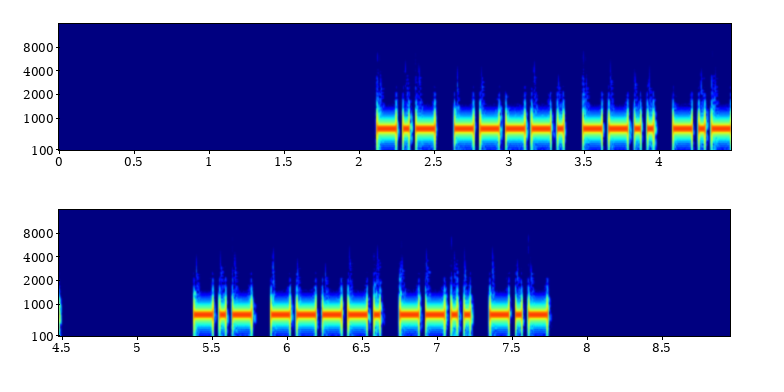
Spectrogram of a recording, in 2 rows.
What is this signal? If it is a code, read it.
Morse code, heard as a keyed tone, about 28 wpm, 700 Hz. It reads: K9ZK K9ZK
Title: USA Call Signs - 4 Characters - Repeated 2x - 28wpm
